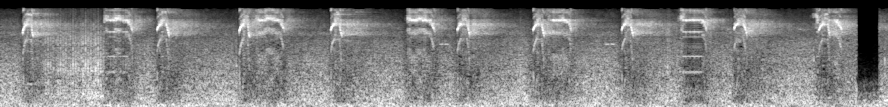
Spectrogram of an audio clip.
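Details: Tangkasi, the local name for the tarsier, giving high thin squeaks in a regular series about once per second, each with a brief shrill whistle on top, against constant broadband hiss; the clip ends in an abrupt dropout.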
